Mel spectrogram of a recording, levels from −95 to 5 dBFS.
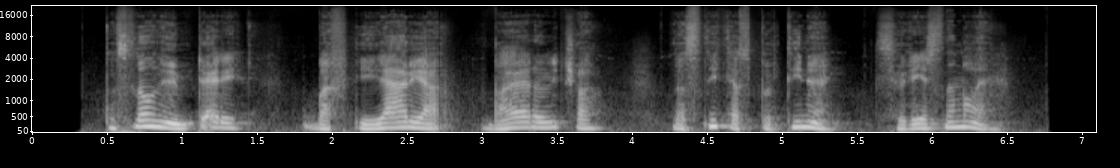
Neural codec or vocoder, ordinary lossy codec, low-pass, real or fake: codec, 44.1 kHz, 1.7 kbps, Pupu-Codec; none; none; fake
